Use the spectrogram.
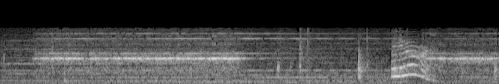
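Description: A telephone rings in a scene from the soap opera All My Children, a sustained ringing tone running under background music and room sound, with a voice breaking in near the end.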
